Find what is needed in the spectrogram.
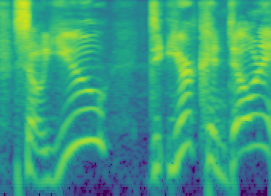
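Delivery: put-on berating tone. Retelling a congressional hearing questioning: imitating a berating congressman. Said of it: "berating one of the guys".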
